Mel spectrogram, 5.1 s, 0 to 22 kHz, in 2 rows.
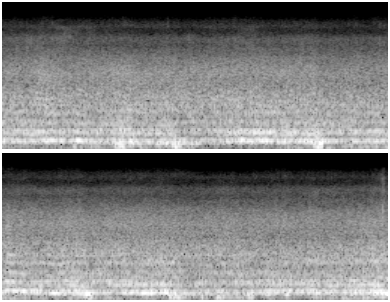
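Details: Bees flying in and out of a honey bee hive entrance on a sunny February day, GoPro Hero 7 Black at close range; steady, rich humming with fluctuating tones and occasional soft taps against the camera.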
